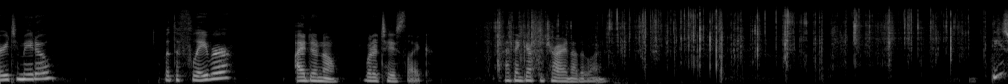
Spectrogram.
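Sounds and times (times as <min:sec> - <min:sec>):
speech: 0:00.0 - 0:00.6, 0:01.6 - 0:06.2
papery gooseberry husk being peeled from the fruit: 0:04.8 - 0:10.0.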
